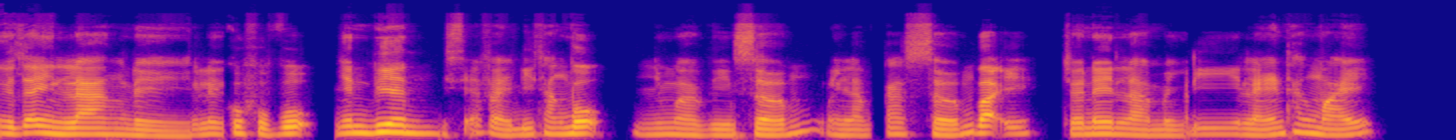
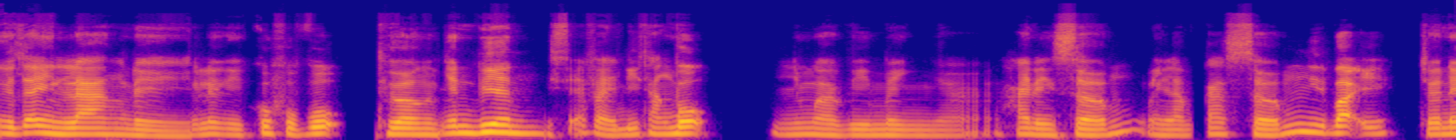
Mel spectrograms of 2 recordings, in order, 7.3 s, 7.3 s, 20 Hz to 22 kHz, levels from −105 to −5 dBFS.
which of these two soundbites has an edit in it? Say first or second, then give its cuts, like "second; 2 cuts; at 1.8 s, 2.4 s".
first; 6 cuts; at 1.1 s, 1.7 s, 3.1 s, 3.7 s, 4.9 s, 5.9 s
